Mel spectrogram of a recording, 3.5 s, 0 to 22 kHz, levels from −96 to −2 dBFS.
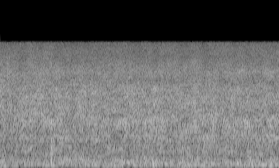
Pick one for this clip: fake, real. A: fake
